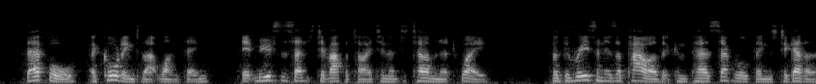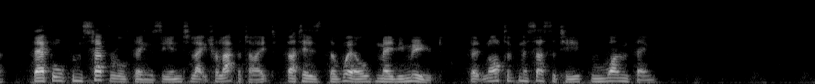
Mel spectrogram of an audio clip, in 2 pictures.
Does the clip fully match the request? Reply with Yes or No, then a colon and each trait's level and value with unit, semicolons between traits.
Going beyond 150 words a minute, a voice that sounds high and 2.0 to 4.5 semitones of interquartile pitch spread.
No: average, 175 wpm; low, 135 Hz; average, 4.0 semitones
